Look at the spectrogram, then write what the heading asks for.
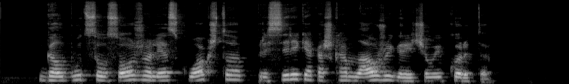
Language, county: Lithuanian, Kaunas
